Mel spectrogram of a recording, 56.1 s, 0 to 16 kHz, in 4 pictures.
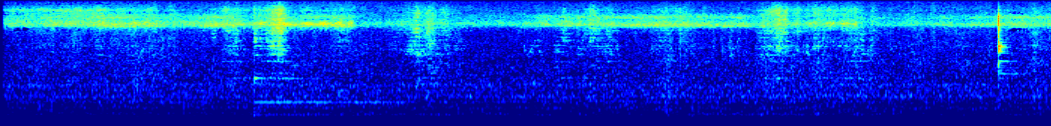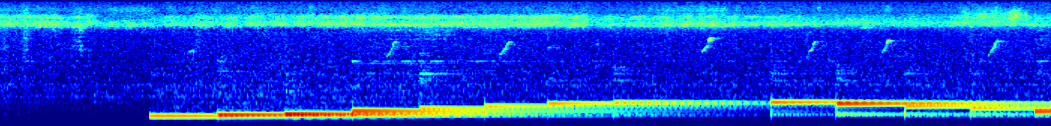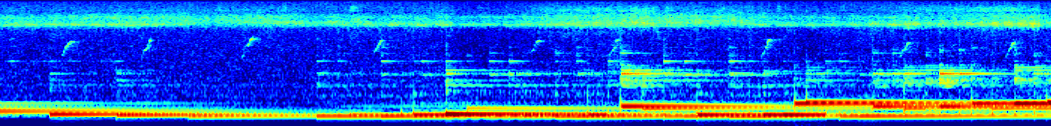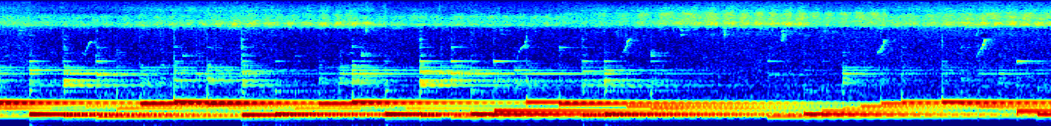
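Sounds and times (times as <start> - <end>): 
D pygmy pentatonic scale: 16.0 - 56.0.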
